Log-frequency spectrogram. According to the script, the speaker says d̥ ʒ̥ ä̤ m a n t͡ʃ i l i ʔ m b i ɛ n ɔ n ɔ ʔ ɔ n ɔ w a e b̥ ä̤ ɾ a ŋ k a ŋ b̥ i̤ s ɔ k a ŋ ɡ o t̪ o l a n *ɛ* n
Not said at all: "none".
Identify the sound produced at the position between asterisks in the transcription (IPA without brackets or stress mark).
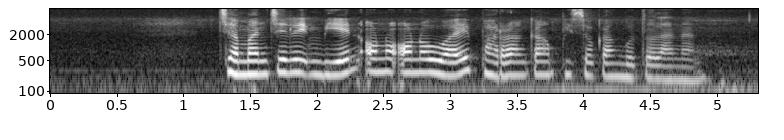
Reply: a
